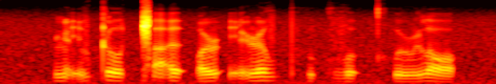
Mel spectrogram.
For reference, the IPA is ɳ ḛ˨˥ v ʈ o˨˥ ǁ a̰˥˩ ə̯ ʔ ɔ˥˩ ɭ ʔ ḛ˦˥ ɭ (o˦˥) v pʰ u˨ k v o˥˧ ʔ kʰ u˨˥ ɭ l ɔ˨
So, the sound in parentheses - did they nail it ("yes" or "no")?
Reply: no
